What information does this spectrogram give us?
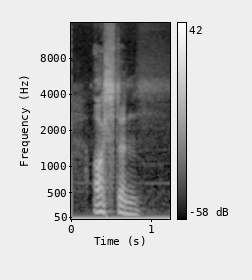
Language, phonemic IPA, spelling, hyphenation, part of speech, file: Dutch, /ˈɑs.tə(n)/, Asten, As‧ten, proper noun, Nl-Asten.ogg
- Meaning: Asten (a village and municipality of North Brabant, Netherlands)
